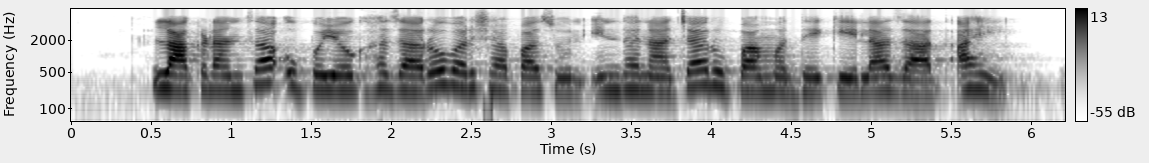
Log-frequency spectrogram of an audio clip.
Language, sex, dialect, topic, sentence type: Marathi, female, Northern Konkan, agriculture, statement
